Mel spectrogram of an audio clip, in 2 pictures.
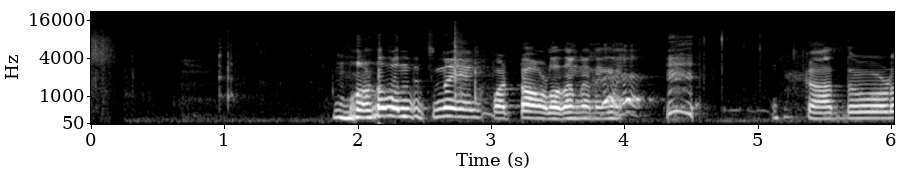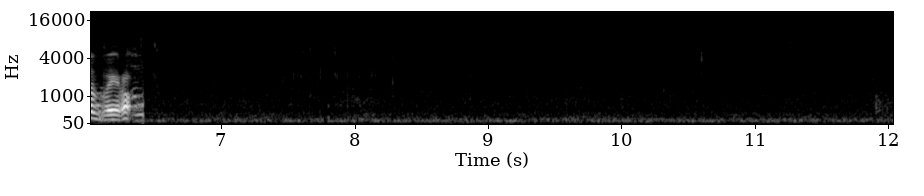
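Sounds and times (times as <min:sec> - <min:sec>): pencil scratching tissue paper: 0:06.2 - 0:12.0.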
